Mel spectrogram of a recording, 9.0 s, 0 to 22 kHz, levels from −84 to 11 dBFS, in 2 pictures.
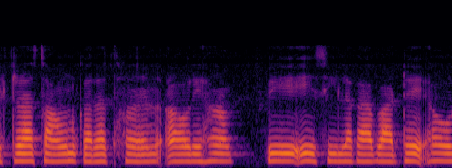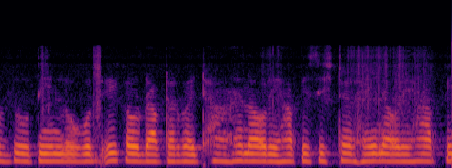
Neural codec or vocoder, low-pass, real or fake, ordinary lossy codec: vocoder, 22.05 kHz, 80 mel bands, Vocos; 7.2 kHz; fake; none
